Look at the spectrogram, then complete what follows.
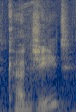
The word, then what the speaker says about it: Khajiit: Elder Scrolls one's called yeah that's it it's Khajiit is that the Catalans of the lizard ones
